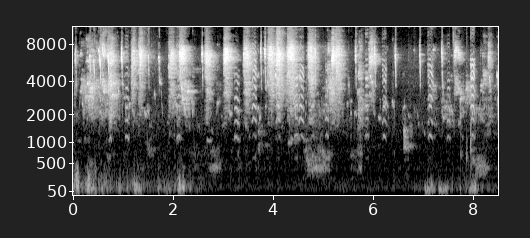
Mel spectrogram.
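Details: Finches chattering in a group: rapid high chirps and twittering notes overlap continuously, with occasional soft low bumps and rustling beneath.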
